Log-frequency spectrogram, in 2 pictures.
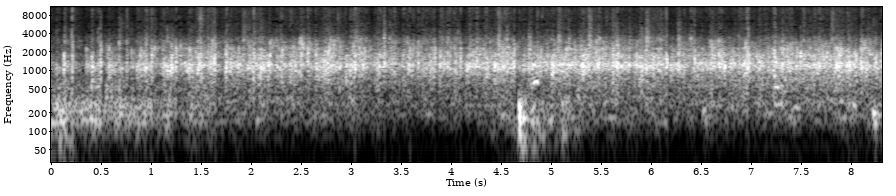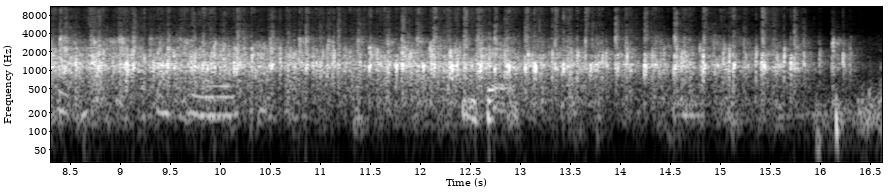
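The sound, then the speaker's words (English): Standing ovation from an audience welcoming Ireland's ambassador to the United States at the City Club of Chicago: dense, loud clapping that holds steady for the whole stretch, with no speech over it. “So please, everyone, please rise to your feet and give a warm City Club welcome to Ireland's ambassador to the United States, Geraldine Byrne Nason.”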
